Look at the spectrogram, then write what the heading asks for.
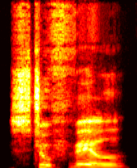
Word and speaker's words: Stouffville: On the face of it, the way it's spelled here, looks like Stouffville, as opposed to Stouffville. Let's work with Stouffville. And you can tell us if that is accurate, Anne Thornley Brown.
